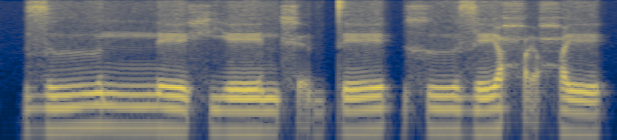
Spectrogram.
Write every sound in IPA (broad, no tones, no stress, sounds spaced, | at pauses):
z ɯː nː eː x j eː n x ɛ̰ d t e | x ɯː z e ħ ɛ̰ ħ e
